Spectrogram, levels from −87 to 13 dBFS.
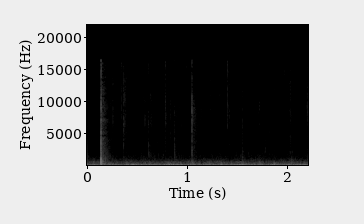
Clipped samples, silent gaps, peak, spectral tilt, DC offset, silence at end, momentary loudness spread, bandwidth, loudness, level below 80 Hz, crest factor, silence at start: under 0.1%; none; -22 dBFS; -6 dB/octave; under 0.1%; 0 s; 4 LU; 16.5 kHz; -52 LUFS; -54 dBFS; 28 dB; 0 s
